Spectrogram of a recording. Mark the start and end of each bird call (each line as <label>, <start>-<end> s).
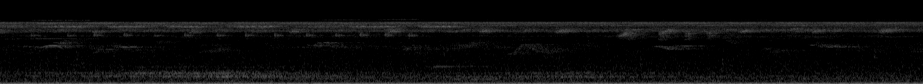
Spot-winged Antshrike (Pygiptila stellaris), 0.0-1.1 s
Hauxwell's Thrush (Turdus hauxwelli), 0.0-9.2 s
Screaming Piha (Lipaugus vociferans), 4.3-4.6 s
